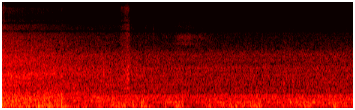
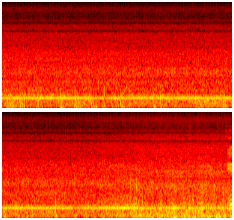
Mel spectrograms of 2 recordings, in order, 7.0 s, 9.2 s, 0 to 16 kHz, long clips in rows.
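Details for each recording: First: Holmes HABF-20 box fan (2000s) on low/medium setting: soft, even rush of air with no hum, buzz or rattle; the humming fault occurs mainly on high, sometimes medium. Normal quiet running. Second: Holmes HABF-20 box fan, circa 2000–2001, on high speed: loud steady roar with fixed hum and uneven rattly buzz underneath; fan shakes badly on high, vibrating in its housing.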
